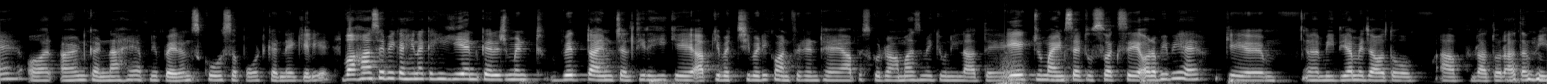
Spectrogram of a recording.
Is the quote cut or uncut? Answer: cut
